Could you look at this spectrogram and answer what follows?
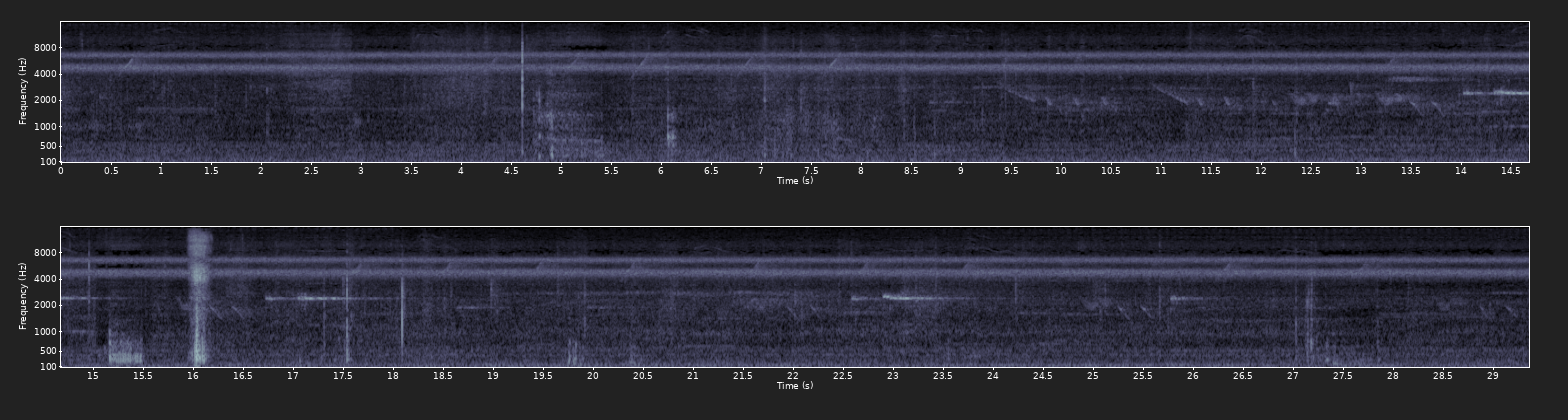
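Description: Steady high-pitched drone of insects in the forest, two even tones held throughout. A few short chirps and brief falling calls come and go over it, and a single sharp click sounds about halfway through.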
